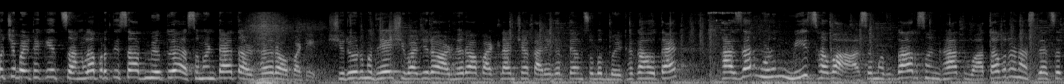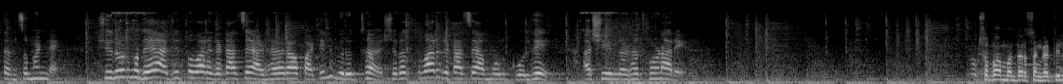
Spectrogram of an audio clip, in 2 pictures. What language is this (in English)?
Marathi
